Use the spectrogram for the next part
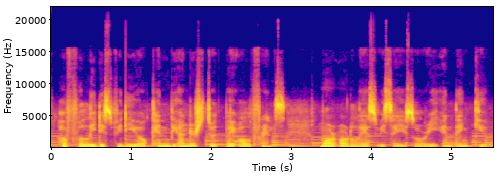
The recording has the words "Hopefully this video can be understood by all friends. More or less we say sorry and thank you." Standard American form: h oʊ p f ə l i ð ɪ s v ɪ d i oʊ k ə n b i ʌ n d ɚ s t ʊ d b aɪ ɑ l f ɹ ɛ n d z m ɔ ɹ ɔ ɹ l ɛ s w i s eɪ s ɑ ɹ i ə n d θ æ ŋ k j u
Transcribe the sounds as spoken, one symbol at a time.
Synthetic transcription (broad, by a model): h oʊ p f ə l i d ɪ s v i d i oʊ k ə n b i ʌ n d ɚ s t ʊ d b aɪ ɑ l f ɹ ɛ n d s m ɔ ɹ ɔ ɹ l ɛ s w i s eɪ s ɑ ɹ i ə n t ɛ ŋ k j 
